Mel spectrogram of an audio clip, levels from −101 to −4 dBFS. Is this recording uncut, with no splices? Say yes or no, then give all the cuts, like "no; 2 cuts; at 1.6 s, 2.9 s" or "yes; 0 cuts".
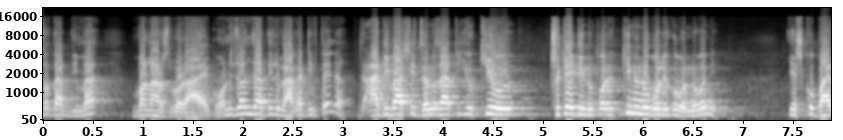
no; 1 cut; at 3.1 s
